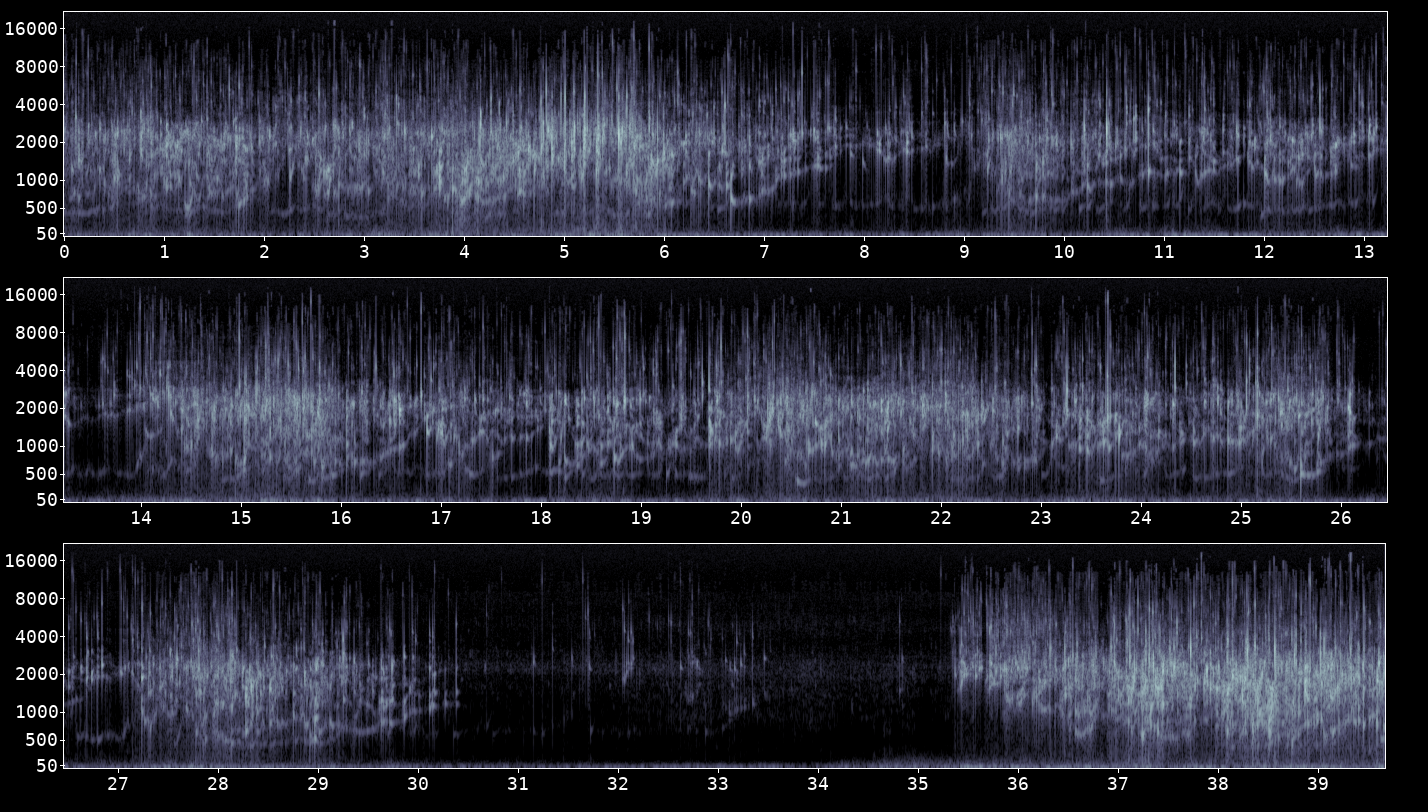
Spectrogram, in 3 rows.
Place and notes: Filotas, Greece - Hydrophone
Record by: Alexandros Hadjitimotheou
Περιφέρεια Δυτικής Μακεδονίας, Αποκεντρωμένη Διοίκηση Ηπείρου - Δυτικής Μακεδονίας, Ελλάς, 20 January 2022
